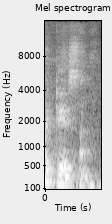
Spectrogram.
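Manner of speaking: टेसन, dropping the s and using a plain s; clipped pronunciation. Shown as a demonstration. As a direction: say टेसन as tesan, no initial s. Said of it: "कोई बोलता है टेसन". (बोलचाल वाला टेसन)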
